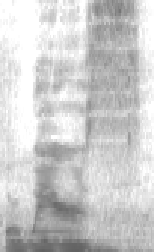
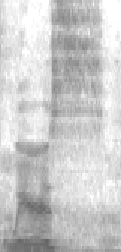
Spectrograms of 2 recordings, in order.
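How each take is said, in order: First: The word ends with a Z sound. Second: The word ends with an S sound.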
